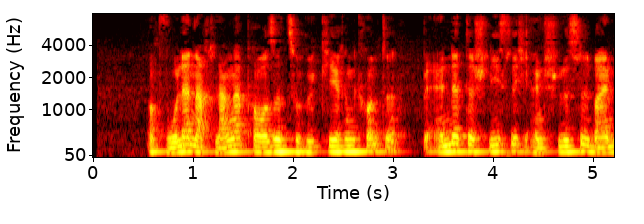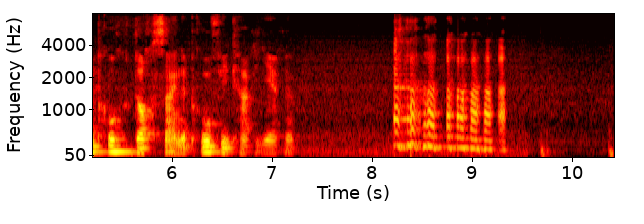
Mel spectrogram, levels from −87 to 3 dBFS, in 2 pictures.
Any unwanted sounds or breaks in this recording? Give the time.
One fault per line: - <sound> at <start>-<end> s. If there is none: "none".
- laugh at 8.2-9.4 s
